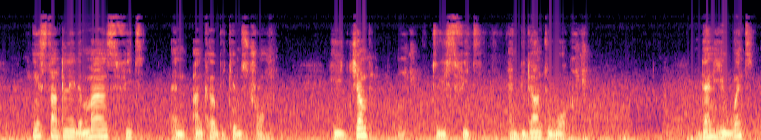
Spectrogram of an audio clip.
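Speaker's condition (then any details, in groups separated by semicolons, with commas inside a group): No condition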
